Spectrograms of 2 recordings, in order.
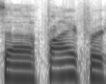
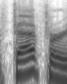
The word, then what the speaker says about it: Pfeffer: And finally, Pfeiffer here, or Pfeffer, excuse me. I keep calling you Pfeiffer. I used to know somebody who spelled like you, and we called him Pfeiffer.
